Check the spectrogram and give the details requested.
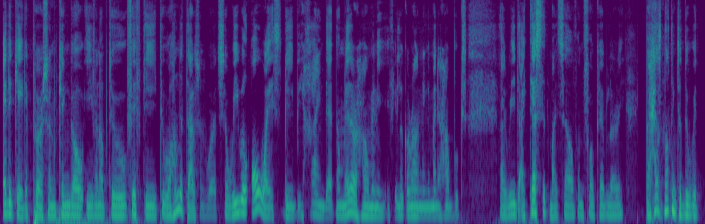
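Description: A man's voice: mid-range voice, fairly even intonation, moderate pace, a little mellow, no room sound. Man, explaining. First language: Dutch. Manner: thoughtful, explains with examples. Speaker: podcast co-host. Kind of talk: casual conversation.

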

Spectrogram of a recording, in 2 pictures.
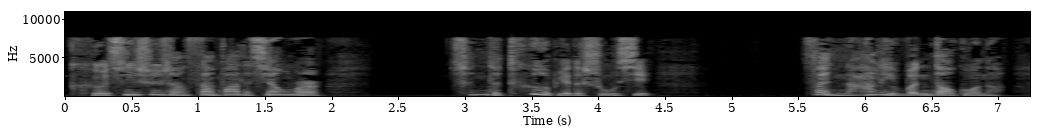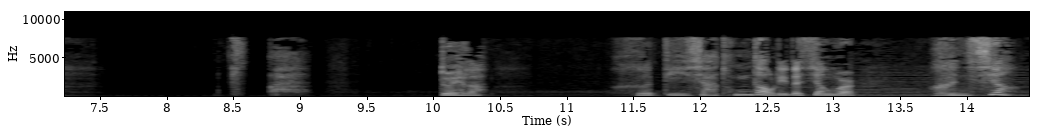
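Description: Man acting a high, lively, puzzled young sleuth. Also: takes it slowly, long pauses, husky, no echo, heavily acted. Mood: puzzled, probing. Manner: questioning, musing to himself. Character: earnest, puzzled young male student playing detective. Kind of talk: audio drama acting. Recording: muffled lo-fi audio.

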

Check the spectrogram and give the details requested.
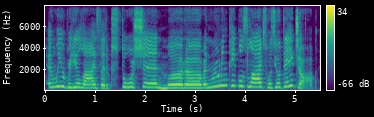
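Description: Woman playing a high-voiced, brash mob wife. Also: unhurried. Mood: grand, conciliatory. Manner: sharp-tongued, blunt. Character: brash, scolding mob boss's wife and mother. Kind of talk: comedic radio play acting.

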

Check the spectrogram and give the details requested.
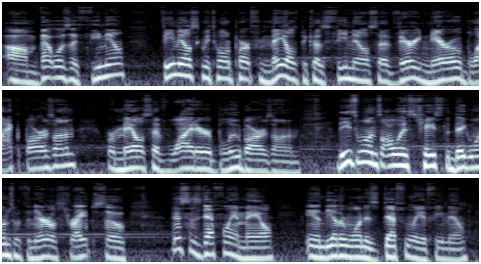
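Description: A young man vlogging outdoors in a tidal marsh at night, talking excitedly and casually about the fish he catches. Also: medium pitch, quick pace. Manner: enthusiastic, chatty, slangy. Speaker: micro-fishing vlogger. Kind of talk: casual outdoor vlog narration.

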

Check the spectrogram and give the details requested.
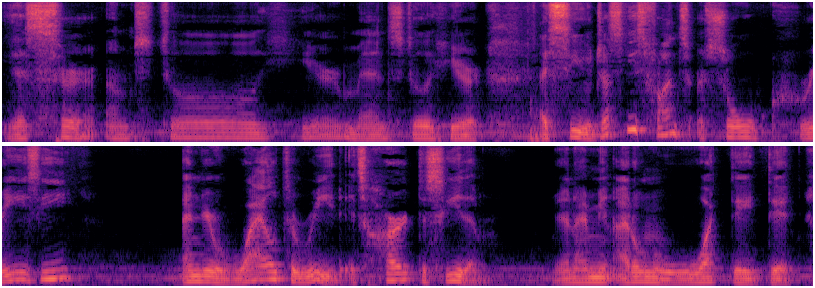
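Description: Animated man hosting a live stream. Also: fairly low pitch, takes it slowly, a little hiss or hum. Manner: animated, hypes the audience with shout-outs. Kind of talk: casual live stream chat. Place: small room at home, blue curtain behind. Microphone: phone or webcam at close range.

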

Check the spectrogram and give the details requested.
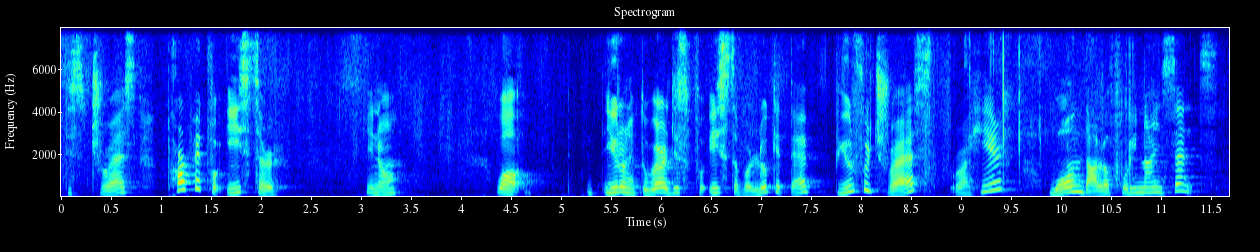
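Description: A middle-aged woman, not a native English speaker, excitedly chatting to viewers about bargain clothes in simple English with many "you know"s. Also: on the high side. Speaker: vlogger showing a shopping haul. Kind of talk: casual chat to viewers.

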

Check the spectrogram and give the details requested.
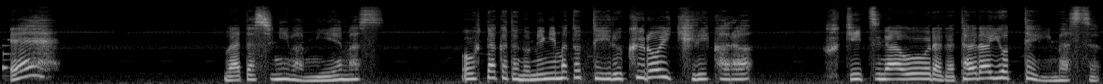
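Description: A woman's voice: fairly high pitch, expressive, slow pace, long pauses. A woman voicing a cryptic young shrine maiden in a video game, polite, mysterious and playfully ominous. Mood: ominous, teasing. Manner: polite, mysterious, theatrically foreboding. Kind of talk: Japanese video game voice acting.

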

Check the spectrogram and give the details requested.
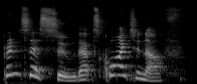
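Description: A woman's voice: high voice, huge pitch swings, unhurried, pushed and bright, pitched above the performer's own voice, heavily acted. A woman voicing a boastful, bossy young prince from a storybook, grandiose and condescending. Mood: huffy. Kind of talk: storybook character reading.

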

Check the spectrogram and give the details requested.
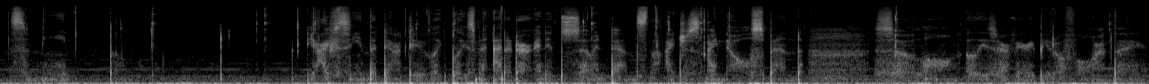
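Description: A woman's voice: moderate pace, over loud music. A woman whispering close to the microphone in an ASMR style, casually musing aloud as she comments on a game. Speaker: ASMR video creator. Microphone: close ear-to-ear ASMR microphone.

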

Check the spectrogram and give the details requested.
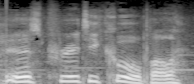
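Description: A man's voice: high-pitched, slow pace, warm tone, highs cut off. A man in his fifties hosting a travel vlog, talking casually and upbeat while hiking a desert canyon trail with a handheld camera. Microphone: handheld camera at arm's length.

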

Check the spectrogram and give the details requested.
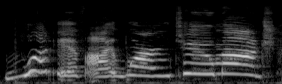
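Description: A woman's voice: very high-pitched, extremely slow, creaky, bright, forceful tone, pitched above the performer's own voice, full character voice. A woman voicing an anxious, whiny young cartoon pigeon from a storybook, stretching words out for emphasis. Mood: panicked. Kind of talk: storybook read-aloud character voice.

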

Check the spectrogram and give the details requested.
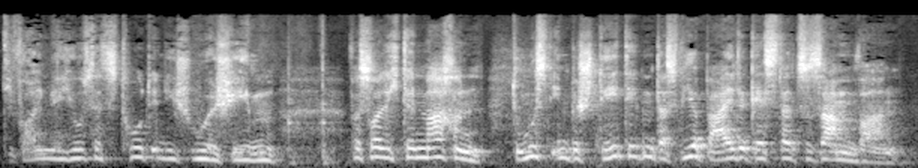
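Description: An actor playing a defensive, evasive middle-aged cinema owner in a TV crime drama. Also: male voice, a little high, expressive, normal speed, gravelly, a little hiss or hum. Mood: pleading.

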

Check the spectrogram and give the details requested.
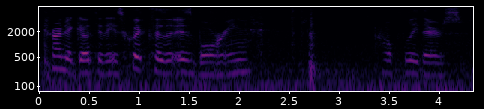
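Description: A woman's voice: mid-range voice, normal speed. A middle-aged woman, chatting casually and upbeat as a vlog co-host while sorting clothes outdoors. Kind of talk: casual chat. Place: outdoors in a yard. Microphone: handheld phone camera. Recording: noisy outdoor phone recording.

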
